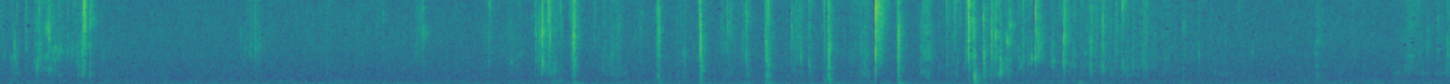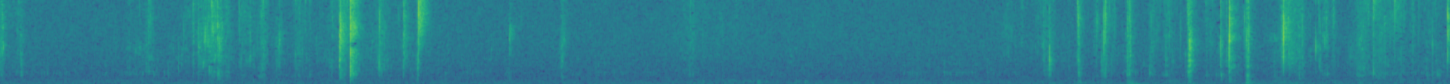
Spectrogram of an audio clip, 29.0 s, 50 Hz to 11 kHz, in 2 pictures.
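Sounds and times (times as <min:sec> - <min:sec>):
slime sticky pops and crackles: 0:16.6 - 0:18.8, 0:24.9 - 0:29.0.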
